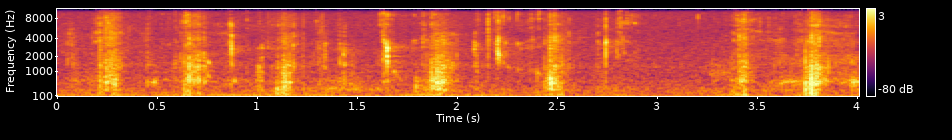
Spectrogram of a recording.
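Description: Close-miked chewing of shredded green mango salad: a run of crisp crunches, about three to four a second.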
